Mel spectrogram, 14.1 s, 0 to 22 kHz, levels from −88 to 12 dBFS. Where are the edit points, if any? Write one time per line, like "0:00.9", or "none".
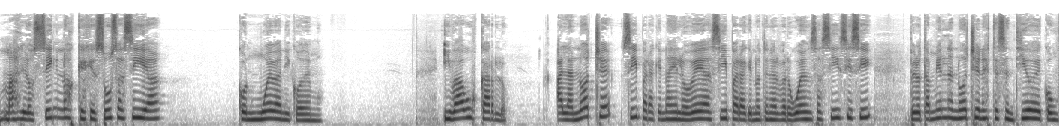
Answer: none

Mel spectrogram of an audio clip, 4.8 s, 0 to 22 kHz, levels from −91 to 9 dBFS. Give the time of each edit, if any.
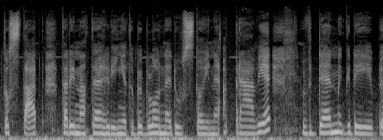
none

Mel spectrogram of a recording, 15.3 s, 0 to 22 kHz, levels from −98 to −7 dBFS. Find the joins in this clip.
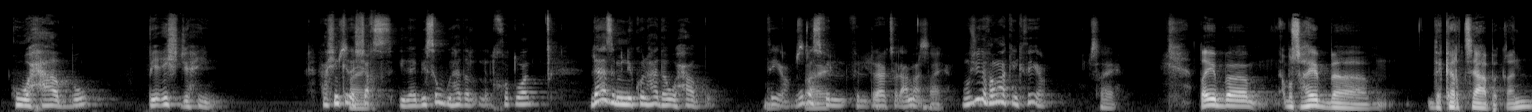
0:07.7

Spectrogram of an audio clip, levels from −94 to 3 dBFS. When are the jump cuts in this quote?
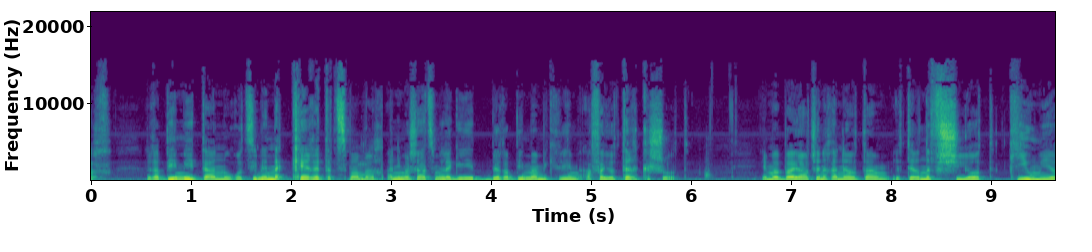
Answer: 0:02.9

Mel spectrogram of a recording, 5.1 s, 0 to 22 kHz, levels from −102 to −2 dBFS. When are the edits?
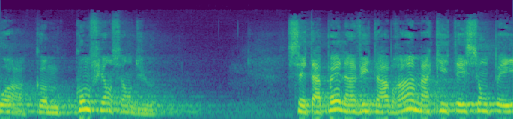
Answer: none

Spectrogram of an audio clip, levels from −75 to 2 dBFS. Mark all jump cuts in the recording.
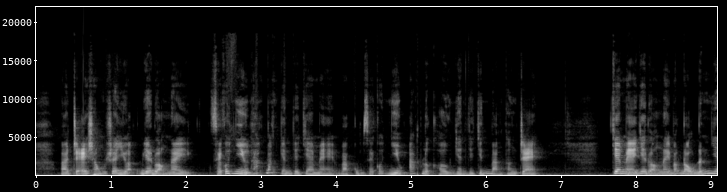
none

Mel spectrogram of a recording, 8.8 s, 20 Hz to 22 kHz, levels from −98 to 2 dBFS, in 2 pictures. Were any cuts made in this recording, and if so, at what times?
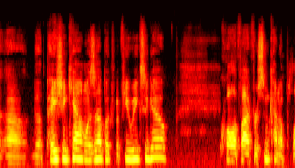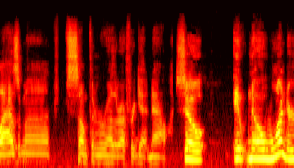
0:03.3
0:07.0

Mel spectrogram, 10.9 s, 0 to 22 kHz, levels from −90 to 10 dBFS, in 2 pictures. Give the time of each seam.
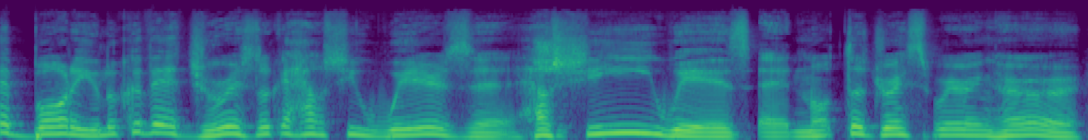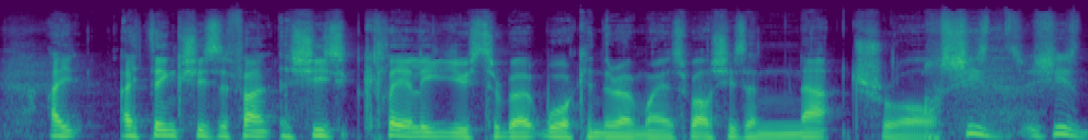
none

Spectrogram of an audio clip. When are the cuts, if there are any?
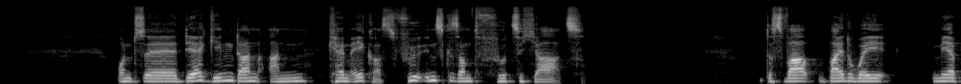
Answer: none

